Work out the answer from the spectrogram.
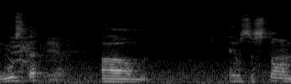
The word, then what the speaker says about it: Worcester: It's spelled, that city that's spelled Worcester, Yeah. but it's really Worcester.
